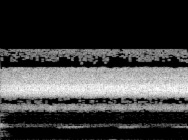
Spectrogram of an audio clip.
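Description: Steady, loud cricket-like chirping from a nearby insect at night, a continuous high trill running throughout with no voices.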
